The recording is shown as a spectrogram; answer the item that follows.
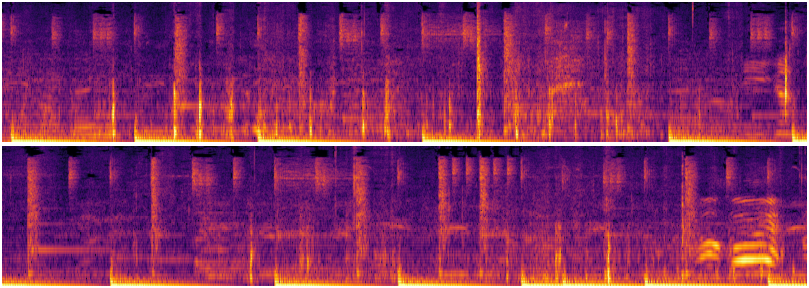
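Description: Background music: deep bass hits on a steady beat with fast hi-hat ticks over it.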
